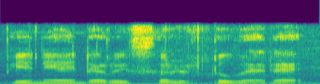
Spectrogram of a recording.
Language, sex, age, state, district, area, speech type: Malayalam, male, 60+, Kerala, Idukki, rural, spontaneous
